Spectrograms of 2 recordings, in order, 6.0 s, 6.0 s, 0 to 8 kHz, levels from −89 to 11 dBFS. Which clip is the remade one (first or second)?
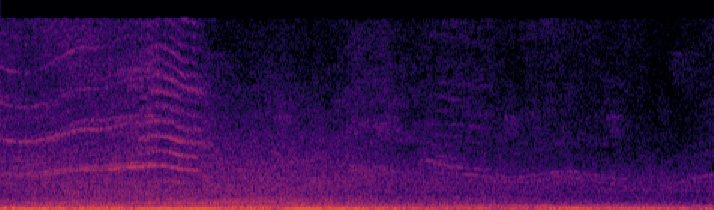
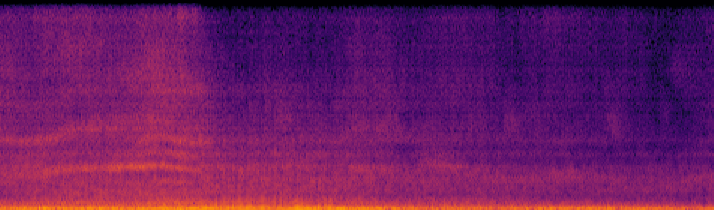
second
